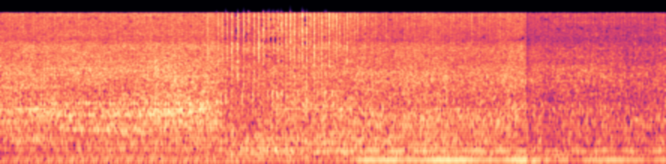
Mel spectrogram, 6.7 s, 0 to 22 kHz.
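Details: LT1040 riding mower after valve cover gasket reseal with silicone and pulley replacement: rough start settling into steady even low hum, smoke gone; running healthy.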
